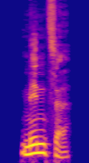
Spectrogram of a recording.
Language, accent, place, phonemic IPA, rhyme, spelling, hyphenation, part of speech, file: German, Germany, Berlin, /ˈmɪnt͡sə/, -ɪnt͡sə, Minze, Min‧ze, noun, De-Minze.ogg
- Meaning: mint (genus Mentha)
